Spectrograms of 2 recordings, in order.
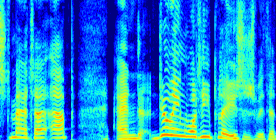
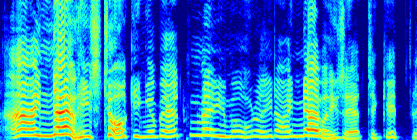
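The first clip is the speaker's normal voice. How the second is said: paranoid outcry; 7 semitones higher, 6 dB louder than usual. Acted. Paranoid outburst.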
